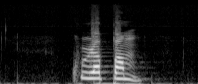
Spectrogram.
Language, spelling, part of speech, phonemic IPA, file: Tamil, குழப்பம், noun, /kʊɻɐpːɐm/, Ta-குழப்பம்.ogg
- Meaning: 1. confusion, muddle, disorder, embroilment 2. perturbation, agitation, bewilderment, indecision 3. disturbance, quarrel, commotion, tumult 4. sedition, insurrection, rebellion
